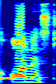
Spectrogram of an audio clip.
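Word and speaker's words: honest: ओ ये वाला ओ तो ऑनेस्ट अब यहां पे ये साइलेंट है तो आपको ध्यान रखना पड़ेगा की साउंड की बात हो रही है यहां पे आप केवल हा देखेंगे यहां पे ए लगा दो तो ये गलत हो जाएगा ऑनेस्ट है तो एन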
